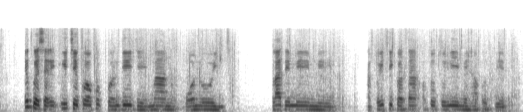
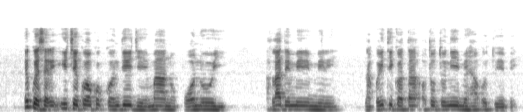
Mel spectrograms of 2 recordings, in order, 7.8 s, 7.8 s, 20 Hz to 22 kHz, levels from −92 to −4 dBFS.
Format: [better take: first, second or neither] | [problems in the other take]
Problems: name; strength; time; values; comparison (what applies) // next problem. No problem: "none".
second | noise reduction (neural mask model RNNoise)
